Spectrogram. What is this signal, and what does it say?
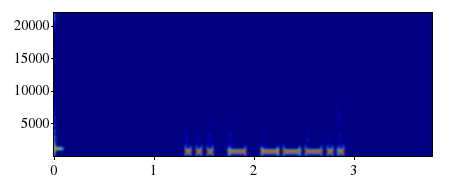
Morse code, heard as a keyed tone, about 22 wpm, 700 Hz. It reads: ST8
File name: practice / 22wpm / Three Letter-Number Combinations - 22wpm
